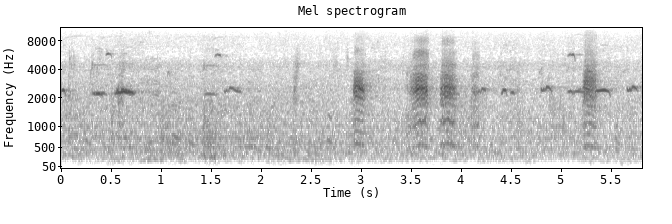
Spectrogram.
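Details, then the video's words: Eurasian teal, winter visitor, in a park at Junsai-ike green space, Chiba, Japan, February 2025: about a dozen short, clear whistled notes, some in quick pairs, others spaced irregularly, with a few louder burry bursts over a soft background hiss. "コガモ鳴き声 (Anas crecca) - カモの鳴き声 / Eurasian teal sounds"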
